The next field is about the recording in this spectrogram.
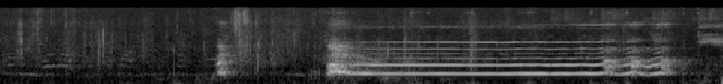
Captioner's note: barking of dogs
